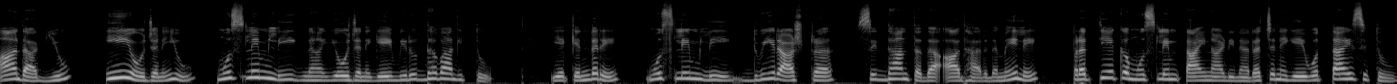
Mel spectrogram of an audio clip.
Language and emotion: Kannada, neutral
